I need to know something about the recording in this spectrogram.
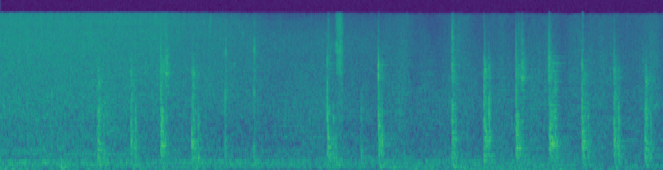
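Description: Footsteps tap quickly on a hard walkway.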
